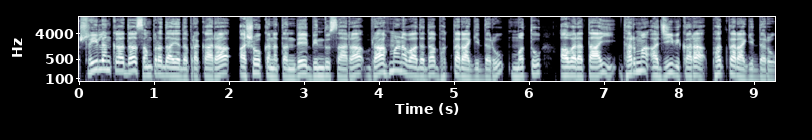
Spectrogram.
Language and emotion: Kannada, neutral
